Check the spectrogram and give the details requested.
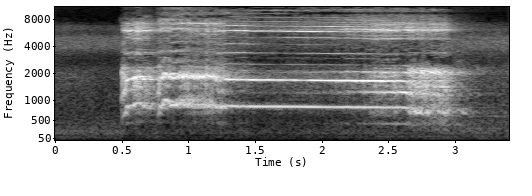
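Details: Rooster crowing, with aseel rooster mentioned: one loud, clean crow of about two and a half seconds, harmonic and strong, opening abruptly, holding a steady tone, then falling away at the end.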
